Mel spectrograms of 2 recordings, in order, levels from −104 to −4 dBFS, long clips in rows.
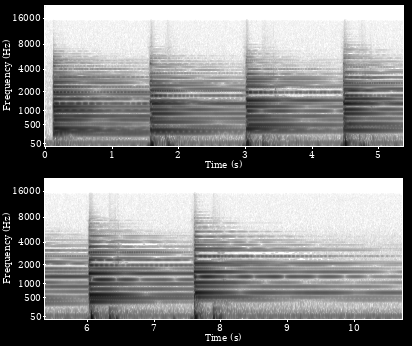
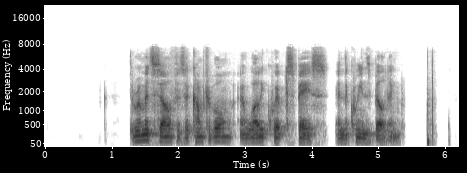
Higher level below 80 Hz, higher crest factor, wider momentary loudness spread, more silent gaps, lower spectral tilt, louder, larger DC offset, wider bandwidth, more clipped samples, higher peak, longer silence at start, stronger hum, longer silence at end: first, -36 dBFS vs -60 dBFS; about the same, 22 dB vs 20 dB; first, 20 LU vs 16 LU; second, none vs 4.28-4.35 s, 5.41-5.71 s; first, -6 dB/octave vs -4.5 dB/octave; first, -21 LUFS vs -31 LUFS; neither; about the same, 8.4 kHz vs 7.8 kHz; neither; first, 0 dBFS vs -12 dBFS; second, 0.1 s vs 1.25 s; neither; second, 0 s vs 0.45 s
